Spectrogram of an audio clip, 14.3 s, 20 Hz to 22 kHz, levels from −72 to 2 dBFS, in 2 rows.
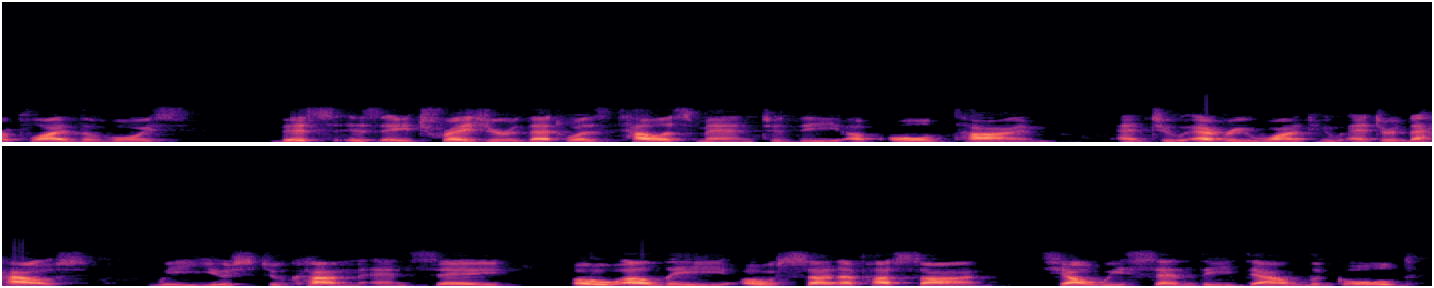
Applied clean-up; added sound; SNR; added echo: none; none; none; none.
